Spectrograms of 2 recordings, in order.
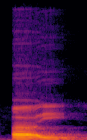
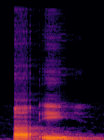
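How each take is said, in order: First: The vowels glide together without a clear break. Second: Each vowel starts clearly from the throat, separated. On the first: The speaker calls it wrong. "tidak boleh hanya didorong" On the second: The speaker calls it right. "keluar dari pangkal tenggorokan a-nya, i-nya juga keluar dari pangkal tenggorokan"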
